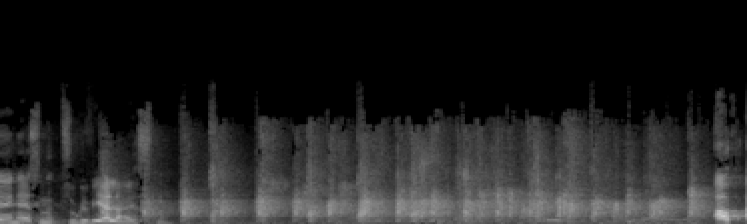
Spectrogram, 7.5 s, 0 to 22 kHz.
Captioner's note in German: Beifall BÜNDNIS 90/DIE GRÜNEN und CDU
